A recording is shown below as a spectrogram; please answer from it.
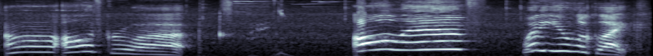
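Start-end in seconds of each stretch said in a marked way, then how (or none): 2.7-4.8 delighted call. Real, not acted. Player greeting grown-up Olive, delighted.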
